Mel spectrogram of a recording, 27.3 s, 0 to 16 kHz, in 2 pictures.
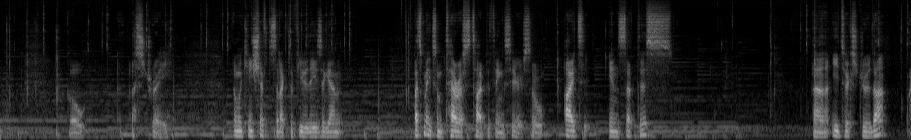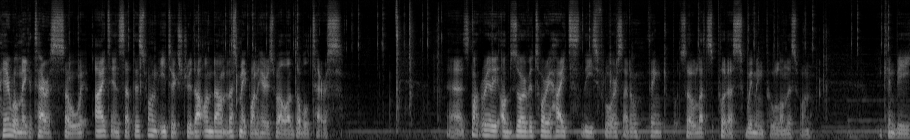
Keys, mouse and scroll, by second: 0.4 3, 0.6 click, 1.5 shift+click, 2.1 shift+click, 2.6 click, 3.4 click, 4.3 shift+click, 4.5 shift+click, 8.3 i, 12.2 e, 13.5 click, 14.7 i, 15.7 e, 17.0 click, 17.4 shift+click, 17.6 shift+click, 18.7 shift+click, 19.7 shift+click, 20.0 shift+click, 21.0 i, 22.8 e, 24.4 scroll up 1, 24.9 click, 25.3 scroll down 2, 25.7 click, 26.4 shift+click, 26.9 click.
